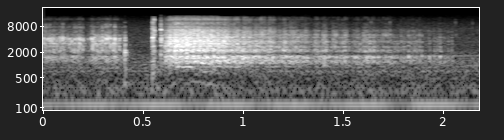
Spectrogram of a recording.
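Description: Handling noise on a handheld camera: a click about half a second in, then a rustling hiss that fades away over about a second.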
